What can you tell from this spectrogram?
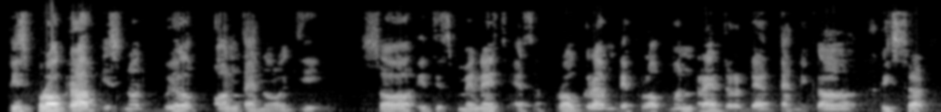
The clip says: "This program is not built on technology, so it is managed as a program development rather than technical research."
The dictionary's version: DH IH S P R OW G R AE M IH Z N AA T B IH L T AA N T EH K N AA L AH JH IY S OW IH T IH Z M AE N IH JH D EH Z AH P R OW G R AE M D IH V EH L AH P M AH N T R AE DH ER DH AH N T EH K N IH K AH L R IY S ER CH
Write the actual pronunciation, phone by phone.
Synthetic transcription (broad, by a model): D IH S P R OW G R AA M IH S N AA T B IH L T AA N T EH K N AA L AH JH IY S OW IH T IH S M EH N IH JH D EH S AH P R OW G R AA M D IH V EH L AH P M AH N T R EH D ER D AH N T EH K N IH K AH L R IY S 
